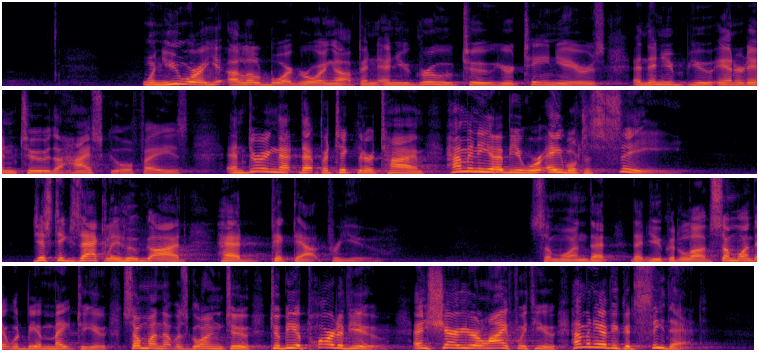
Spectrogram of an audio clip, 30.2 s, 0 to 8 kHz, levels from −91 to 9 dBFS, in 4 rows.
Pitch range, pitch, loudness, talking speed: 145-210 Hz, 175 Hz, -27 LUFS, 175 wpm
